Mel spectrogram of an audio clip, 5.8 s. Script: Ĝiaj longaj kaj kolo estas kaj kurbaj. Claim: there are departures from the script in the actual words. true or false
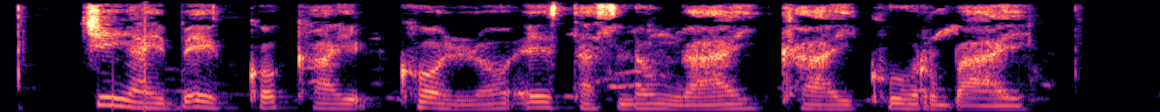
true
